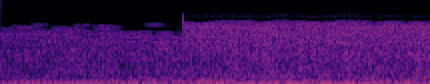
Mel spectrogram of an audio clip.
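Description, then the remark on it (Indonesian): An aquarium water pump runs with a steady, low mechanical hum and a soft churning drone, unchanging in level throughout, with no voices. “Ya, hanya terdengar suara dari mesin air akuarium.”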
